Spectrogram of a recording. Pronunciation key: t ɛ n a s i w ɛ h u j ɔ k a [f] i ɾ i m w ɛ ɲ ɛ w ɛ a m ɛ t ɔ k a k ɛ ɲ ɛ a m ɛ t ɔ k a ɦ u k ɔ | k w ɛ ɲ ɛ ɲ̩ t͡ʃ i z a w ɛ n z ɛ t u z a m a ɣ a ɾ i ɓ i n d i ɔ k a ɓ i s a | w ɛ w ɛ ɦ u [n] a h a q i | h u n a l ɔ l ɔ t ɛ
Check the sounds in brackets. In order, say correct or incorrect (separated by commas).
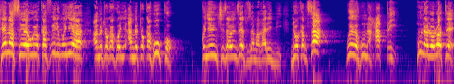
correct, correct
